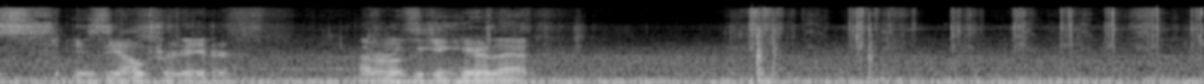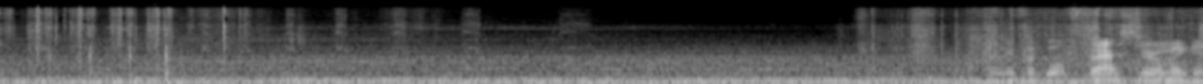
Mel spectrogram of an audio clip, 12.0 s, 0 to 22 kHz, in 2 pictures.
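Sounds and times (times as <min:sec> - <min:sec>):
pulley scraping and clicking: 0:03.8 - 0:08.5.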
